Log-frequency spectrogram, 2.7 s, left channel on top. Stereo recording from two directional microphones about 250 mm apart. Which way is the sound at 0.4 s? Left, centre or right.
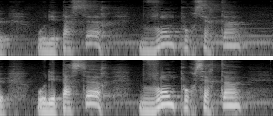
Right.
